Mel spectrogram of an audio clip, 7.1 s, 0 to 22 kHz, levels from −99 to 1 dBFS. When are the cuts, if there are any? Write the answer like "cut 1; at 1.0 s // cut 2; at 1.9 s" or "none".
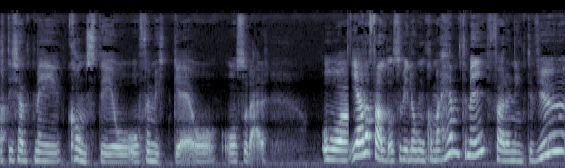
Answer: cut 1; at 4.3 s

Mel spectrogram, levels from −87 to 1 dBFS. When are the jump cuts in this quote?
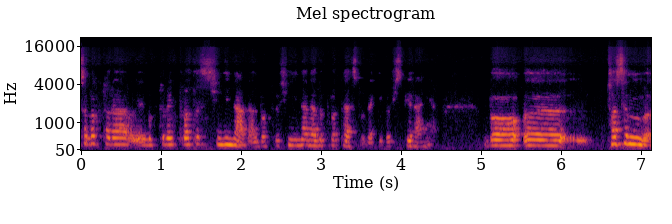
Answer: none

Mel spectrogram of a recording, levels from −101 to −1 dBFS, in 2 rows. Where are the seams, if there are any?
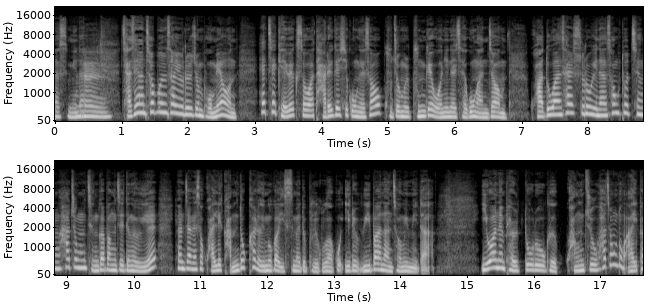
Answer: none

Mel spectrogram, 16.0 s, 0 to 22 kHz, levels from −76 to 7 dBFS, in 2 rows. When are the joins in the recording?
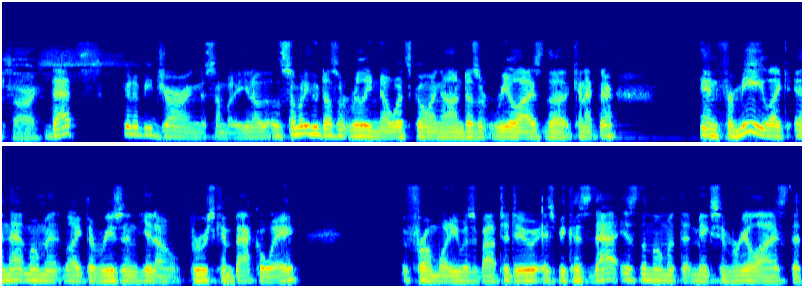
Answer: none

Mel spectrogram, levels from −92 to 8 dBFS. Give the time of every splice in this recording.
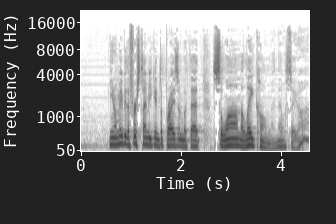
cut 1; at 1.6 s

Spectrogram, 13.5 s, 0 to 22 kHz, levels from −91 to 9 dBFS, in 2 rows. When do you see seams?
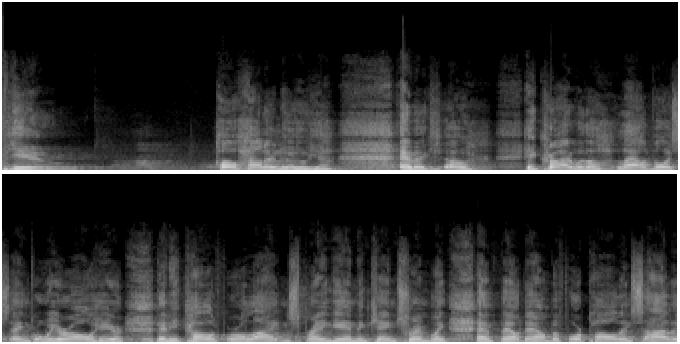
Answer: cut 1; at 7.0 s

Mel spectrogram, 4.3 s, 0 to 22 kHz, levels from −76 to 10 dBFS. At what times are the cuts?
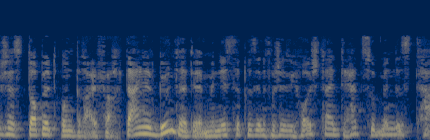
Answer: none

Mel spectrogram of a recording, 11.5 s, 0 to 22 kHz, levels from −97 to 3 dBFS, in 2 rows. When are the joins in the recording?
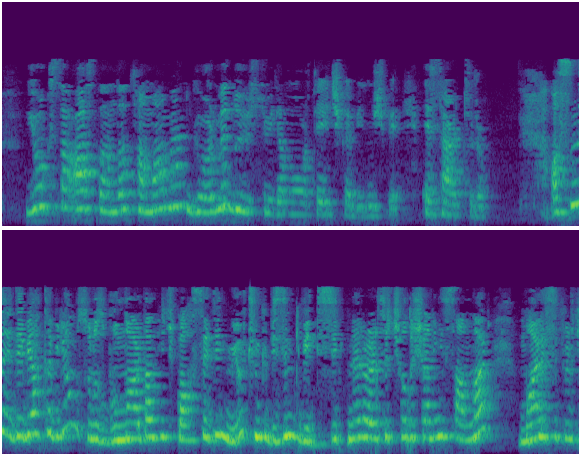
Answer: none

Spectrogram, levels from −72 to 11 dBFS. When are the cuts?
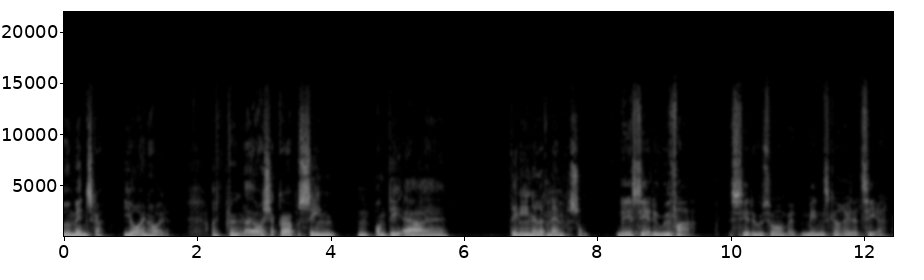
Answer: none

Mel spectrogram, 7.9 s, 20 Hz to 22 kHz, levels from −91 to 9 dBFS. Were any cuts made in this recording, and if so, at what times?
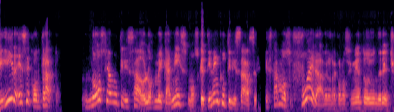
cut 1; at 5.1 s

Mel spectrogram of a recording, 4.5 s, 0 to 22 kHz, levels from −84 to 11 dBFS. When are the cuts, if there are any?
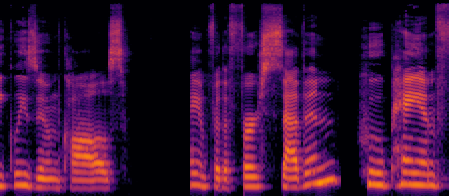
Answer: cut 1; at 1.9 s

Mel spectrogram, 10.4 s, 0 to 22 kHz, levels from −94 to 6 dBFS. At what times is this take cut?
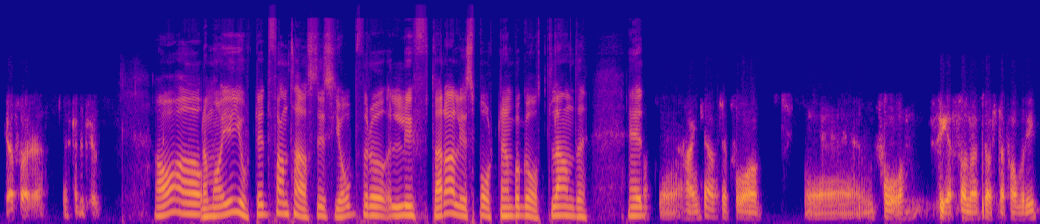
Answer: cut 1; at 2.0 s // cut 2; at 6.4 s

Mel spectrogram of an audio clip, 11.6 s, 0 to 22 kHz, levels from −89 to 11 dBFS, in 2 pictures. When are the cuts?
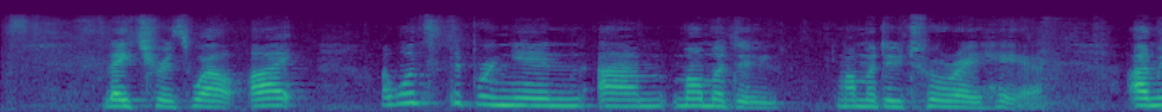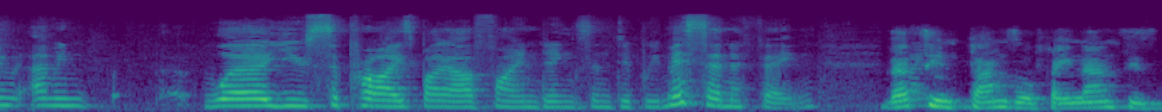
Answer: cut 1; at 6.8 s // cut 2; at 10.2 s

